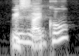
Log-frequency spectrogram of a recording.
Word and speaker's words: RCYCL: There's one called Recycle, and that's spelled capital RCYCL, Recycle.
